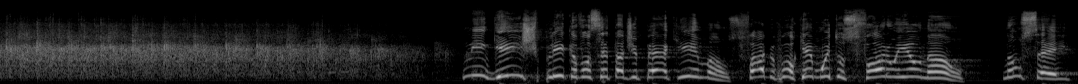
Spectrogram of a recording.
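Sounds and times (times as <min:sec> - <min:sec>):
audience applauding: 0:00.0 - 0:04.5
speech: 0:04.8 - 0:10.7.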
